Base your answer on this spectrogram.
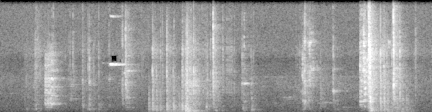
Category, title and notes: Sound effects > Other mechanisms, engines, machines
Messing with doors on a closet. Recorded with my phone.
